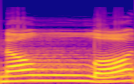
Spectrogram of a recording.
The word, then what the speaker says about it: Allah: Nah, kemudian untuk lafadz jalalah ataupun lafdzul Allah ini dibaca tebal ya, karena sebelum lafadz jalalah berharokat fathah yaitu na. Cara bacanya innallah, nallah, jadi ditebalkan, bukan nalla ya, tapi nallah ditebalkan.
